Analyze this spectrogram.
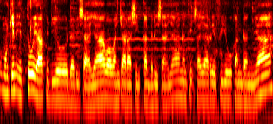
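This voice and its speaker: A man talks in a mid-range pitch. Background music plays throughout. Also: ordinary pitch variation, moderate pace, hardly any pauses. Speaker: YouTube vlogger covering bull racing. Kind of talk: casual vlog interview. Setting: outdoors at a cattle stable. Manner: informal, chatty.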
